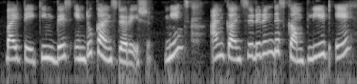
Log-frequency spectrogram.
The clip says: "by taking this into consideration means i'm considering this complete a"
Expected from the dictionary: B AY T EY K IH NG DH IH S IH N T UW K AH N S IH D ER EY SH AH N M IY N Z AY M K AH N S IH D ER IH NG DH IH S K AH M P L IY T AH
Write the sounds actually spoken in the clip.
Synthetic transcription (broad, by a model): B AY T EY K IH NG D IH S IH N T UW K AH N S IH D ER EY SH AH N M IY N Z AY M K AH N S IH D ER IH NG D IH S K AH M P L IY T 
